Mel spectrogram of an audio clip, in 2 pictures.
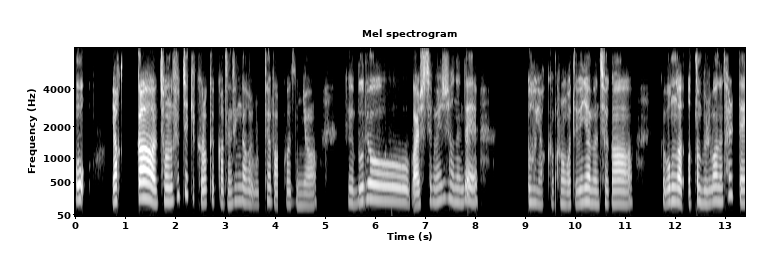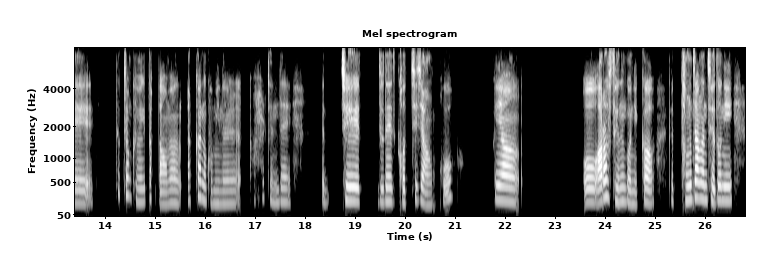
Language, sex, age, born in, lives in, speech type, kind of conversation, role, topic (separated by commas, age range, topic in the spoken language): Korean, female, 25-29, South Korea, Germany, conversation, advice, user, 어떻게 하면 불필요한 디지털 구독과 지출을 인식하고 줄일 수 있을까요?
